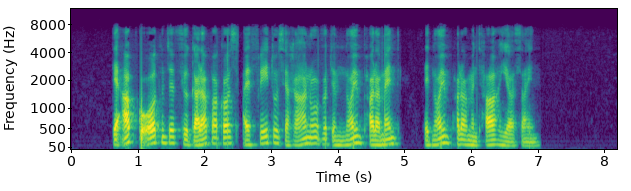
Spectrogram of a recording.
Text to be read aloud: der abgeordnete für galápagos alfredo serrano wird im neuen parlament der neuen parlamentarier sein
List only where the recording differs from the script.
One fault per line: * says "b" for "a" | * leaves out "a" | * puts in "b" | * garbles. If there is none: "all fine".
all fine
